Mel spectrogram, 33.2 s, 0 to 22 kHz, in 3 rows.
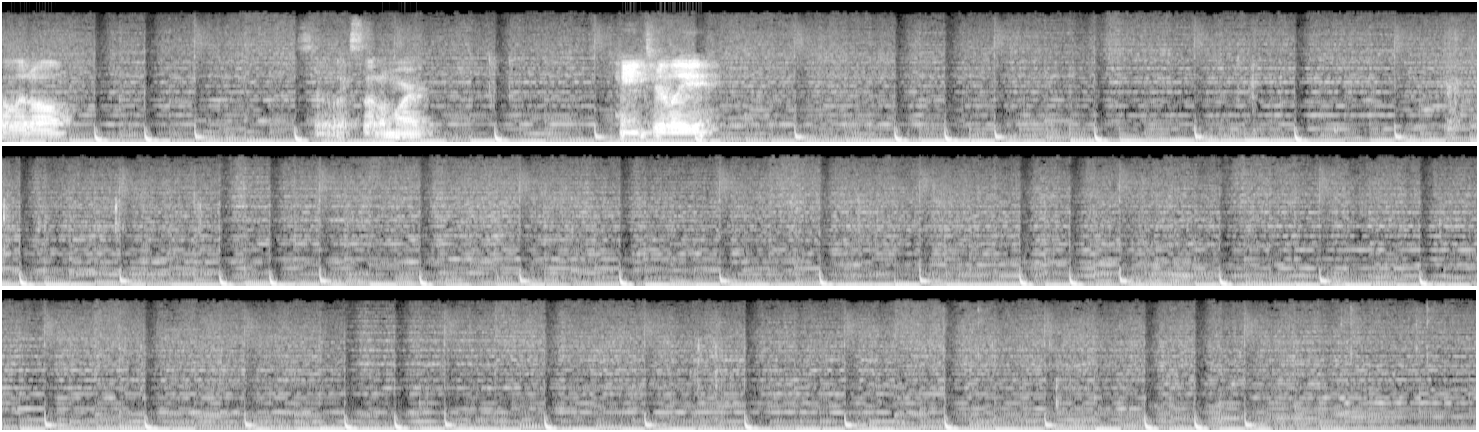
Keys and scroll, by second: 3.6 ctrl+z, 9.3 ctrl+z, 11.3 ], 11.5 ], 11.6 ], 11.9 [, 15.3 x, 17.4 ctrl+z, 21.8 x, 23.0 ctrl+z, 23.7 x, 26.8 ctrl+z, 27.1 ctrl+z, 27.3 ctrl+z, 29.0 space, 29.8 b.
